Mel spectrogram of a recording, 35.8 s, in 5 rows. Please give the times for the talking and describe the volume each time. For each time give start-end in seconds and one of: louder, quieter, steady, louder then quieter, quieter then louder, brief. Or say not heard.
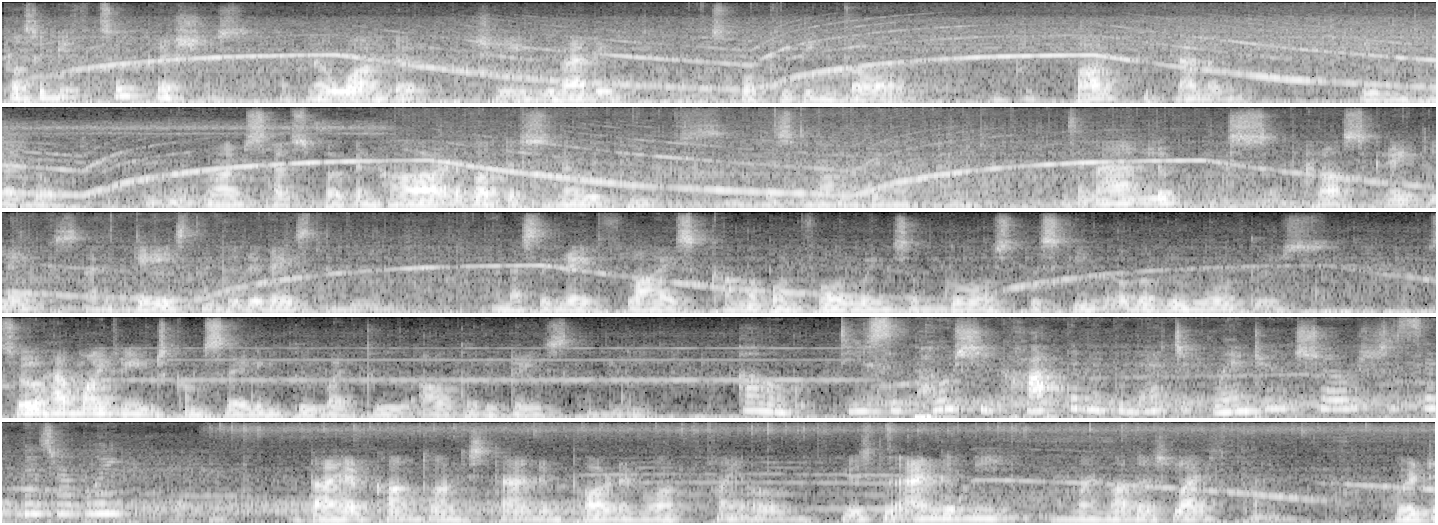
0.0-35.8 steady.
